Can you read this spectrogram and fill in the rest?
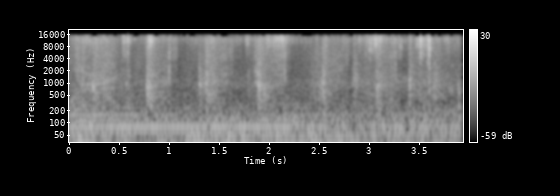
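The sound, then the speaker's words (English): Steady footsteps crunch over loose rocks at a walking pace, each step a gritty, scraping burst, with a low rumble droning underneath and no voices. “who love ASMR, I'm sure they're getting a kick out of hearing the the feet, the, the crinkle rock, crankle, the, the crunching rocks.”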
